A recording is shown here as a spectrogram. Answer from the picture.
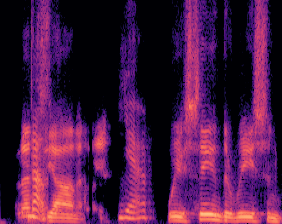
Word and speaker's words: Balenciaga: I just say Balenciana. That's, Balenciaga.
